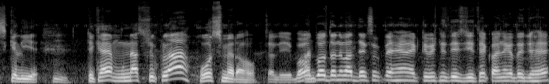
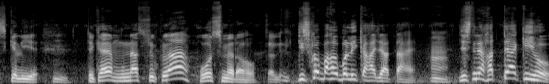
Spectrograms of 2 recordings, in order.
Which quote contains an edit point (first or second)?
second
